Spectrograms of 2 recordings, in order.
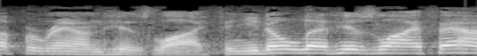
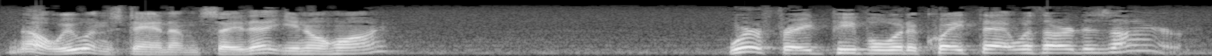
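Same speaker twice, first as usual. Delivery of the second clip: normal talking voice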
